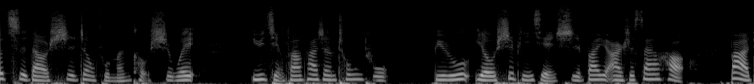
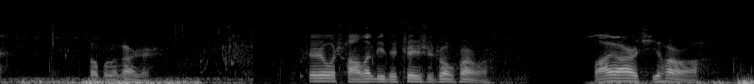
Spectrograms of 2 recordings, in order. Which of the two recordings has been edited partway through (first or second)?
second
